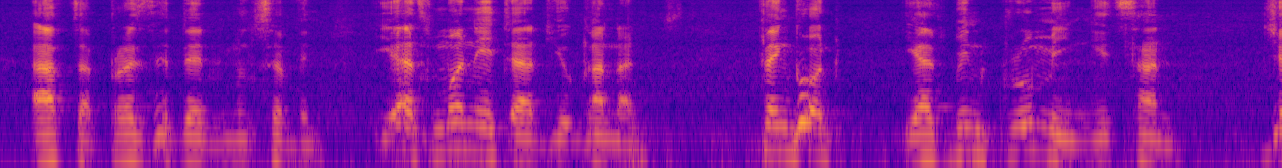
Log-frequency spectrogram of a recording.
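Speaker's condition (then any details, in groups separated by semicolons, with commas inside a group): Neurological disease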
